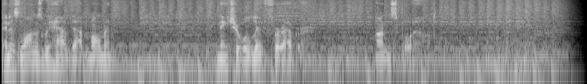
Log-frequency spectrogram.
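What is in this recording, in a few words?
US English, male, commercial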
